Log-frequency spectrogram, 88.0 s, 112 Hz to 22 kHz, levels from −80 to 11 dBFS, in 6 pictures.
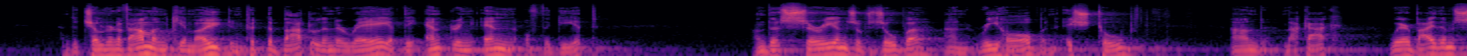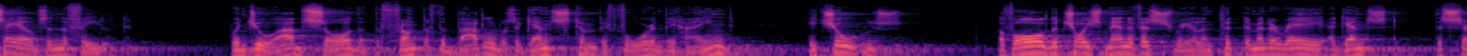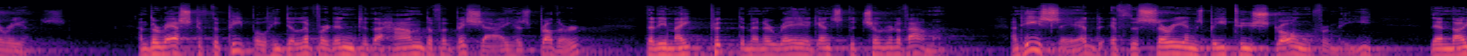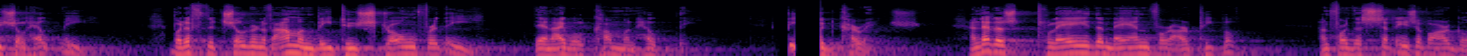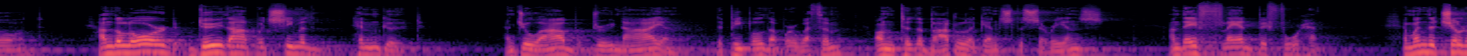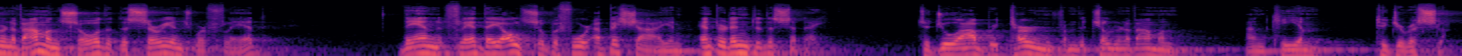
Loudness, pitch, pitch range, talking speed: -29 LUFS, 115 Hz, 105-130 Hz, 145 wpm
